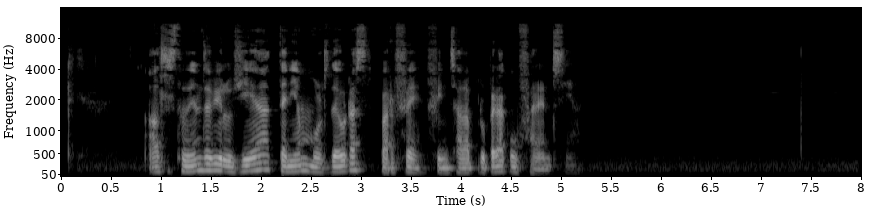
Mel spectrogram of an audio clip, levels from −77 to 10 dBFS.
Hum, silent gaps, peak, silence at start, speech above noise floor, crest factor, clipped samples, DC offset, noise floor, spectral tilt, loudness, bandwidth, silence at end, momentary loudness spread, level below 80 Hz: none; none; -10 dBFS; 0.1 s; 41 dB; 22 dB; under 0.1%; under 0.1%; -69 dBFS; -4 dB/octave; -28 LUFS; 11.5 kHz; 2.9 s; 7 LU; -68 dBFS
